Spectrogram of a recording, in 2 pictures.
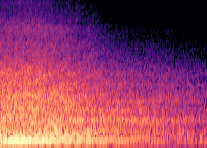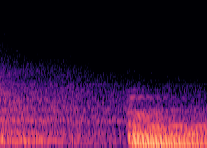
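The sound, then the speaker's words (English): A car engine roars loudly, then steadily fades as the car speeds away from the front of an airport in the afternoon, until the sound cuts abruptly to a steady low background hum. “The car swings around the front of the airport, driven by one of his guys. Chapo climbs in and they speed off into the afternoon.”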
